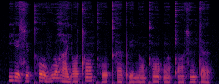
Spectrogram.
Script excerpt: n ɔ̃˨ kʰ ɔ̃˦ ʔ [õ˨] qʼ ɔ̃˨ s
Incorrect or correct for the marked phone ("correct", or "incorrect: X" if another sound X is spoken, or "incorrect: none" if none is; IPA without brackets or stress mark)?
correct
